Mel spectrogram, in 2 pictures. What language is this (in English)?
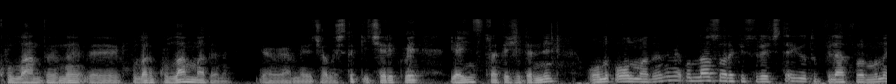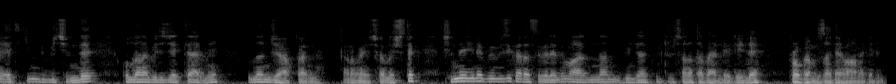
Turkish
